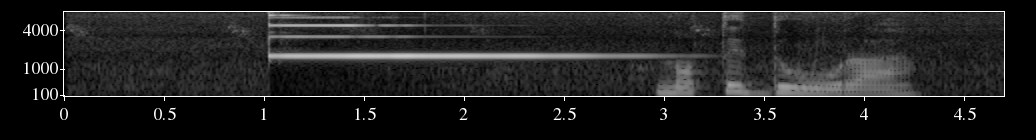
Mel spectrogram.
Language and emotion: Russian, angry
